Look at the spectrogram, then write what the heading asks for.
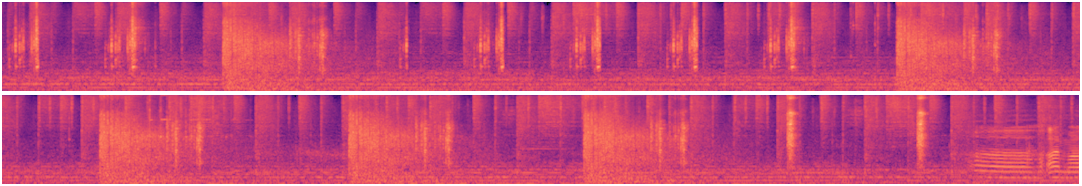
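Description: Gunfire in the vampire role-playing game Vampire: The Masquerade - Bloodlines: several loud, sharp shots spaced a few seconds apart, layered over a steady game soundtrack with faint talk underneath.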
